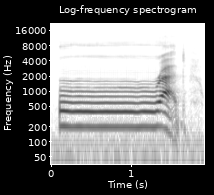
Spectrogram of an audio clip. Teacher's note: in American English, the tongue doesn't touch the upper palate, it's pulled back.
